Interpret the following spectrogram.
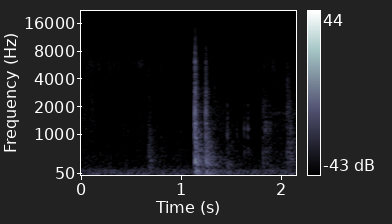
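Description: A single sharp metallic knock about a second in, from the car's raised bonnet side panel being handled while the engine compartment is opened up, against quiet room tone.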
